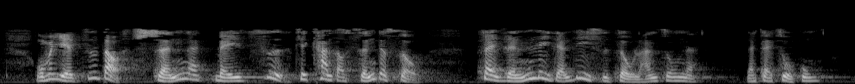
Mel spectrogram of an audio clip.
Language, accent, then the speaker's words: Chinese; Hunan, China; 我还碰到我一个小小老乡，他也是湖南人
